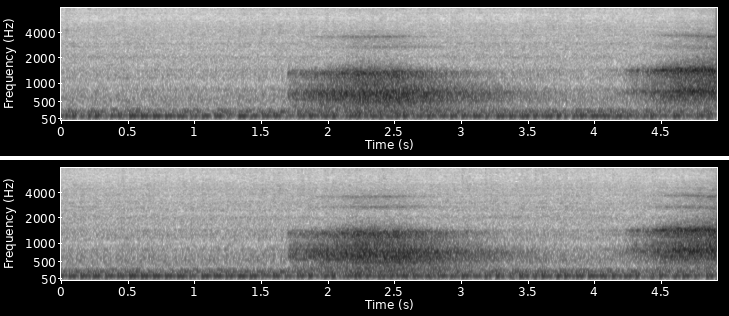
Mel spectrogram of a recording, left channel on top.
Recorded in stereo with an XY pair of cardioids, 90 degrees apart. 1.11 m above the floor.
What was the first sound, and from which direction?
Breathing, 25° left.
